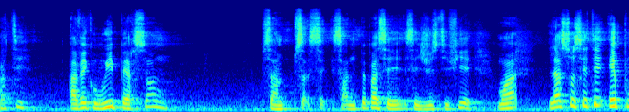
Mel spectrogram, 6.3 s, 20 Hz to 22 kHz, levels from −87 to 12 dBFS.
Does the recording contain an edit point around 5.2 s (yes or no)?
yes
